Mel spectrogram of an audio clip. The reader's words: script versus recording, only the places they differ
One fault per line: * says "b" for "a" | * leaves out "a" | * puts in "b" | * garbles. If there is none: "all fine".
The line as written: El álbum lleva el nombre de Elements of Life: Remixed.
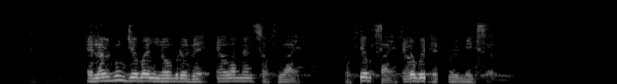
* garbles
